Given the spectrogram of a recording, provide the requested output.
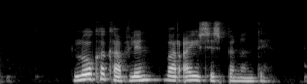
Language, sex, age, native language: Icelandic, female, 40-49, Icelandic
